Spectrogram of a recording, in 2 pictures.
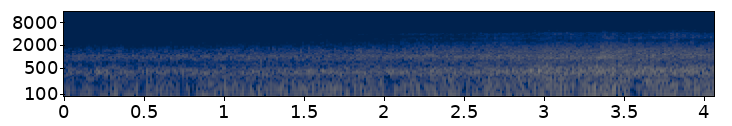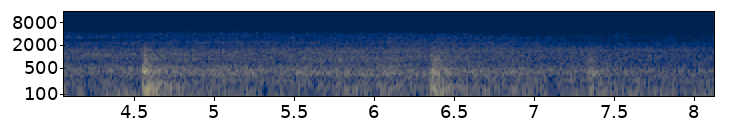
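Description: Distant fireworks shells bursting: three sharp bangs, the loudest about four and a half seconds in and two weaker ones near six and seven seconds, over a steady rushing background noise.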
